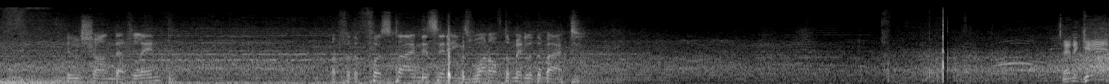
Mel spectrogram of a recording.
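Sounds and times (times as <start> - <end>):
cricket bat striking ball: 4.5 - 4.8.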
